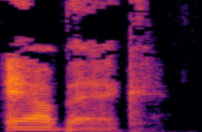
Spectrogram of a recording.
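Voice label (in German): "Airbag", German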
